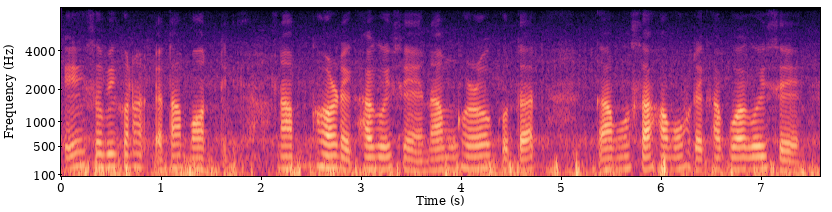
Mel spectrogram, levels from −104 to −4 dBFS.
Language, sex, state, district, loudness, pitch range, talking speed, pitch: Assamese, female, Assam, Sonitpur, -21 LUFS, 150-165 Hz, 100 wpm, 160 Hz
